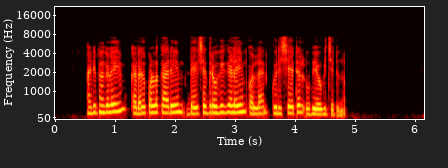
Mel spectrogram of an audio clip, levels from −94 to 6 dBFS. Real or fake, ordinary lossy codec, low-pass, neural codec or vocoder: fake; none; 7.2 kHz; codec, 16 kHz, 4 kbps, FreqCodec, larger model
